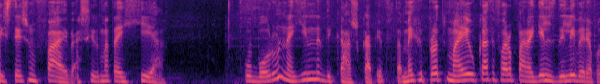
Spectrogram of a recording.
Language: Greek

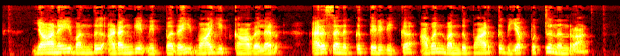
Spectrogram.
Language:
Tamil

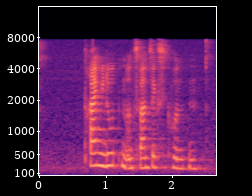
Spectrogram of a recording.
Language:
German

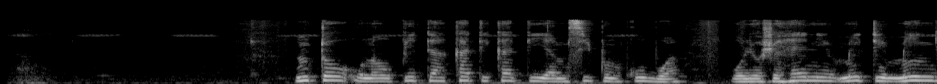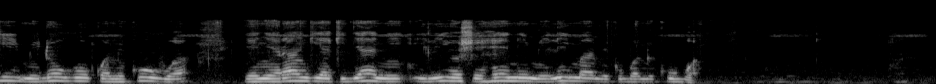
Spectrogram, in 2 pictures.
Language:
Swahili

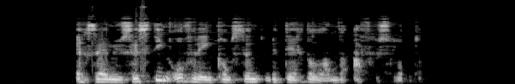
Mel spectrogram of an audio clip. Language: Dutch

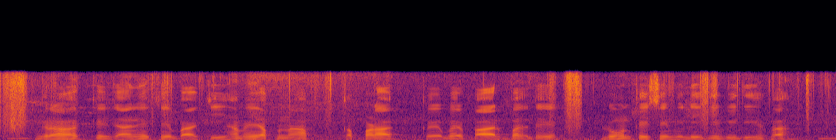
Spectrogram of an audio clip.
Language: Bhojpuri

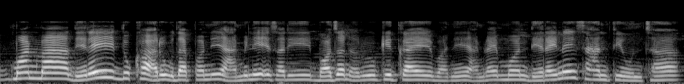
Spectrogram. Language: Nepali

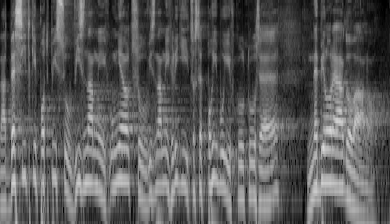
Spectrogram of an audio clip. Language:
Czech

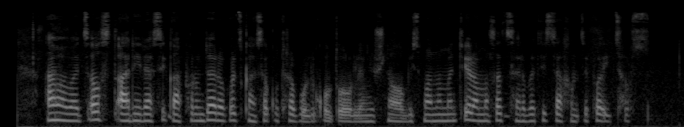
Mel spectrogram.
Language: Georgian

